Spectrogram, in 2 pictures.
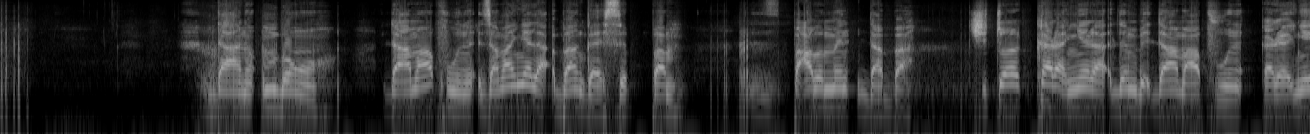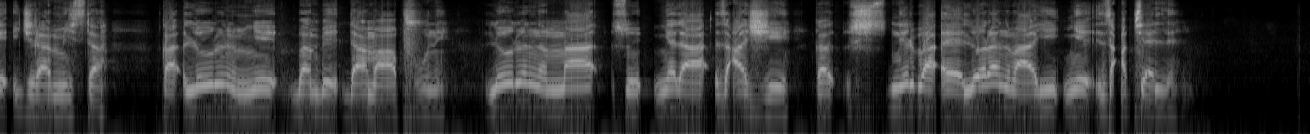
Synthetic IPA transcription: daː˨nɨ˨m̩˦bɔ˦ŋɔ˨ | daː˨maː˦pʰuː˨nɨ˨za˨ma˦ɲɛ˦la̰˨ba˦ŋɡa˨lsɨ˨ | pa˦m | pa˨ʔa˦bɨ˦mɨ˦nda˨bːa˨ | t͡ʃi˨tɔ˦ɾka˦ɾa˨ɲɛ˦la˨dɨ˦m˦bɛ˨daː˦maː˨˦pʰuː˨nɨ˨ka˨dɨ˨ɲɛ˦d͡ʒi˨ɾa˨mi˦sta˨ | ka˨lo˦ɾɨ˦nɨ˨mɲɛ˦ba˦mbe˦daː˦maː˨˦pʰuː˨nɨ˨ | lo˦hɾɨ˦nɨ˨mːaː˦so˦ɲɛ˦la˨za̰˦ʔa˨ʒi˨e˨ | ka˨nɨ˦ɾɨ˦ba˨lo˦ɾa˦nɨ˨maː˨ji˦ɲɛ˦za˦˨ʔpi˦ɛ˨lːɨ˨

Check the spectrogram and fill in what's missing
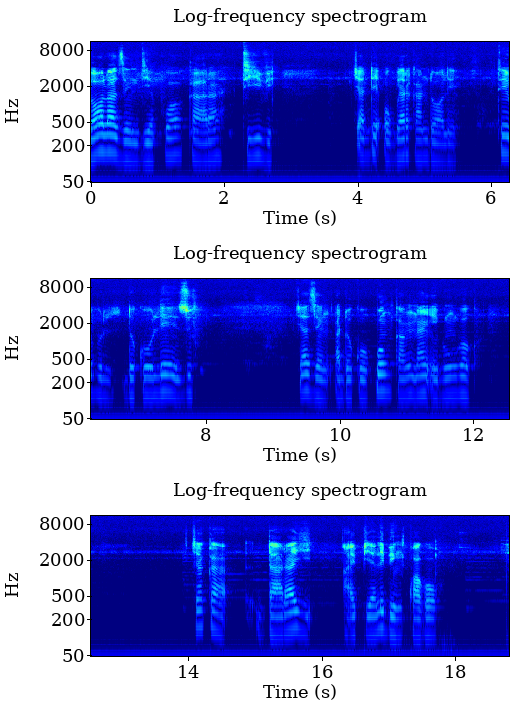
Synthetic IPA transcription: dɔː˦la˦zɪ˨ŋdɪ˨ɛ˨pʰʊ˦ɔ˦kaː˨ɾa˦ | tʰiː˦vi˨ | t͡ʃɛ̰˦dɪ˦ʔʊ˨ɡ͡bɛ˦ɾɪ˦ka˦n˦dɔː˨lɪ˨ | tʰe˦bu˨l | do˨koː˨leː˦zu˦ | t͡ʃɛ˦zɪ˨ŋa˨do˨ko˨k͡po˦ŋka˨˦ŋna˦ŋʔɪ̰˨bu˦nwo˦˨k | t͡ʃɛ˦ka˨ | daː˨ɾa˦ji˨ | a̰˨ɪ˨pɪ˨ɛ˨lɪ˦bi˨ŋka˨ɡʊ˦

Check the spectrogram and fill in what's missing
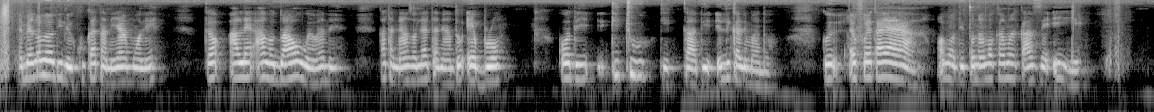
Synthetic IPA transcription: ɛ˨mɛ˨˦nɔ˦lɛ˦ɔ˦dɪ˦le˨ku˦ka˦ta˨nɪ˨ja˨mɔ˨lɪ˦ɛ˦ | kɛ˦a˦lɛ˦ʔa̰˨lɔ˧dʊ˦a˦wʊ˦˨wɛ˨wa˨˦nɛ˨ | ka˦ta˨nɪ˨a˨zɔ˧˦lɪ˦ta˨nɪ˨a˨dʊ˦ʔɛ˨blɔ˦ | kɔ˦dɪ˦ki˦t͡ʃu˦kɪ˨ka˨dɪ˨e˨li˦ka˨lɪ˨ma˨dɔ˨ | kɔ˦ɛ̰˦fʊ˦ɛ˦ka˦ja˦ja˨ɔ̰˦lɔ˨dɪ˨tɔ˨nã˨˦lɔ˦ka˦ma˦ka˨˦zɛ˨ʔɪ˦˨jɛ˨

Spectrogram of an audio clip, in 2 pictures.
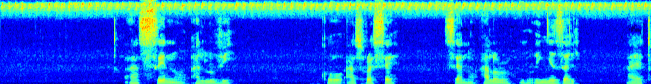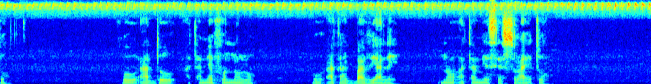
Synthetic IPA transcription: a˦sɪ˦nɔ̃˨a˦lo˨vi˦ | kʰʊ˦a̰˦sɾɛ˦sɛ˦ | sɛ̰˦nɔ̃˨ʔa˦lʊ˦lʊ˨nʊ̰̃˨ʔe˦ɲe˦zɛ˦l | a˨jɛ˦t̪ʊ˨ | kʊ˦a̰˦dʊ˦a˨t̪ʰa˨mĩ˨˦ɛ˦fʊ˨nɔ̃˦lʊ˦ | kʊ̰˦ʔa˦ka˦ɡ͡ba˦vi˨a˨lɛ˨nɔ̃˨ʔa̰˨t̪ʰa˨mĩ˨ɛ˦sɛ˨sɾa˨ɛ˦t̪ʊ˨

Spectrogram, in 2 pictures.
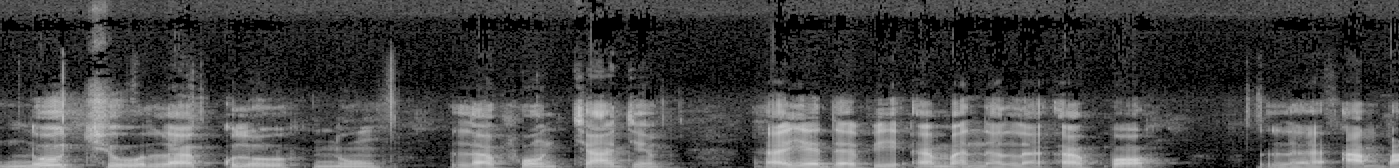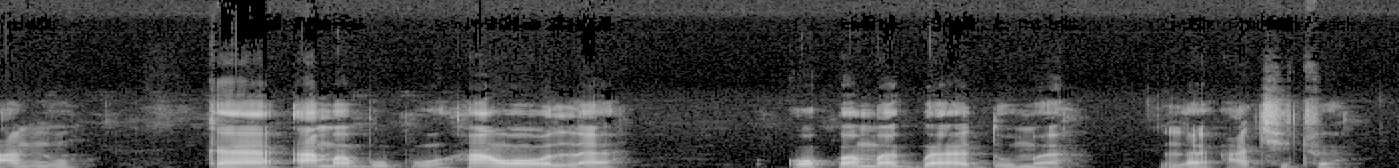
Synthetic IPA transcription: no˦t͡ʃo˦lə˨klo˦nũ˦ | lə˨ɸo˦ŋ˦t͡ʃa˦d͡ʒi˦m | ə˦jɛ˦ɖə˨vi˦ʔə˦mə˨nə̃˨lə˨ʔə˦k͡pɔ˦ | lə˨a˨ba̰˨nũ˦ | kə˦a˨mə˨bu˦bu˨hã˦wo˦lə˨ | wʔo˦ɸə˦mə̃˨ɡ͡bə˦d̪o˨mə̃˨ | lə˨ʔa˨t͡ɕi˨t̪ɾə˨

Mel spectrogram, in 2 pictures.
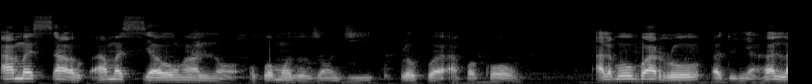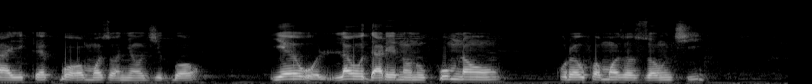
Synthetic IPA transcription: a˨m˨a̰˨me˨si˨a˨wo˦ɦã˦lɔ̃˨wo˦ɸɛ˦mɔ̃˦zɔ˨zɔ˦ŋũ˦d͡ʑi˦o˦k͡ple˦wo˦ɸɛ˦ʔa̰˨ɸɛ˨kɔ˦wo˦ | a̰˨lɛ˦be˦wo˦va˦ɖo˦e˨d̪u˨ɲ˨ã˨ɦɛ˦la˦ji˦kɛ˦k͡pɔ˦o˦mɔ̃˦zɔ˦ɲã˦wo˦d͡ʑi˦ɡ͡bɔ˦ | je˦wo˨la˦wo˦d̪a˨ɖe˦nɔ̃˨nũ˦ɸo˦m˦nã˦wo˦ | ku˦ɖe˦wo˦ɸɛ˦mɔ̃˦zɔ˦zɔ˦ŋũ˦t͡ɕi˦

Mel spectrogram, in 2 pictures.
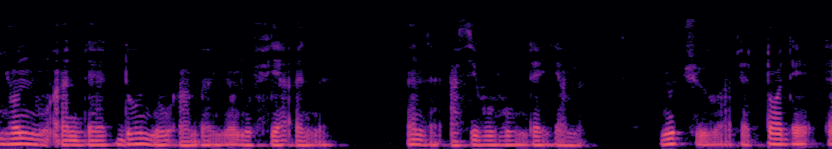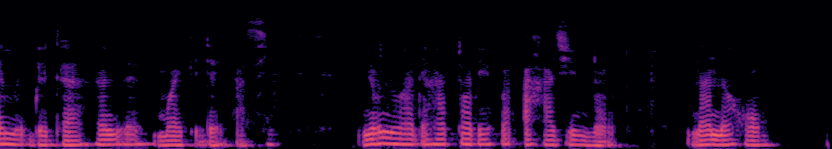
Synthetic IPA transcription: ɲɔ̃˦nũ˨ʔa˨ɖɛ˨d̪o˦nũ˦ʔa˨bɛ̰˦ɲɔ̰̃˦nũ˨fi˦a˨ʔɛ˨nɛ̃˨ | ɛ˦lɛ̰˨a˨si˦vu˦vu˦mɖɛ˦ja̰˨mɛ̃˨ | nũ˦t͡ʃṵ˨a̰˨ɖɛ̰˨t̪ɔ˦ɖɛ̰˦ɛ˦mɛ̃˨ɡ͡bɛ˨ɡa˦ɦã˦lɛ˦ma˦i˦kɖɛ˨a̰˨si˦ | ɲɔ̃˦nũ˦a˨ɖɛ˨ɦã˦t̪ɔ˦ɖɛ˦ɸɛ˦a˨xa˦d͡ʑi˦nɔ̃˨t | nã˦nɛ̃˦xɔ˦m

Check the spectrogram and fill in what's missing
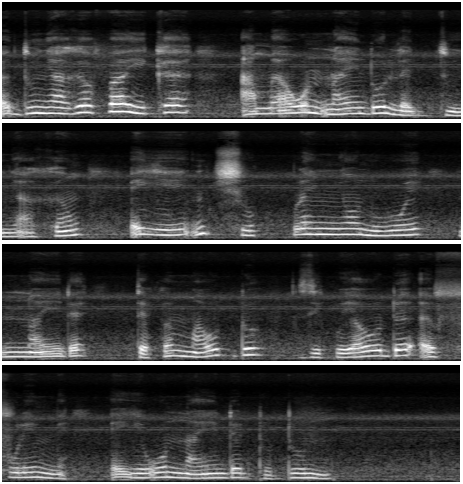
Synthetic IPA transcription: ḛ˨d̪u˨ɲã˨ɣɛ˦ɸɛ˦a˦ji˨kʰɛ˦ | a̰˨mẽ˨a̰˨wo˦nã˨ɲɛ˦ɖo˦le˨d̪u˨ɲã̰˨ɣɛ˦m | e˦jɛ˦ŋũ˦t͡ʃu˦ | k͡ple˦ɲɔ̃˦nũ˨wo˦e˦ | nã˨ɲi˦ɖɛ˦ | t̪ɛ˨ɸɛ˦mã˨wo˦ɖo˦ | zi˨k͡po˨ja˨wo˦ɖɛ˦ʔe˨fu˦li˦mɛ̰̃˨ | ḛ˦jɛ˦wo˦nã˨ɲi˦ɖɛ˦ɖo˨ɖo˦nũ˨

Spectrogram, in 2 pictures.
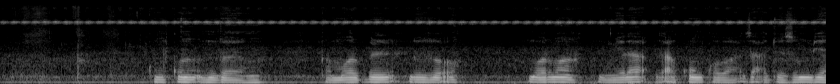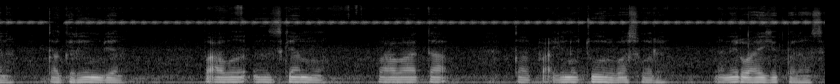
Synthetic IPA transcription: kʊ˦m˦kʊ˦nɨ˨n̩˦dɔ˦ja˨mu˦ | ka˨mɔ˦ɾbɨ˦ldɨ˦zʊ˦ʔʊ˦ | mɔ˦ɾɨ˦maː˦˨ɲɛ˨la˦za̰˦ʔkʊ˦ŋ˦kɔ˦ba˦za̰˦ʔdo˨zɨ˦m˦bi˦ɛ˦nɨ˨ | ka˨ɡɨ˨ɾɨ˦m̩˦bi˦ɛ˦nɨ˨ | pa̰˨ʔa˦βɨ˦n̩˦zɨ˦ka˦nː˦o˨ | baː˦baː˦ta˦ | ka˨pa̰˨ʔji˦no˦toː˦ɾɨ˨ba˦sɔ˦lɨ˦ | a˨nɨ˦ɾɨ˦ba˦ʒi˦k͡pa˨la˨n˨sḁ˦

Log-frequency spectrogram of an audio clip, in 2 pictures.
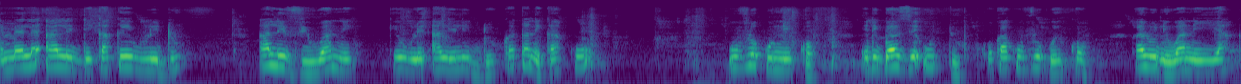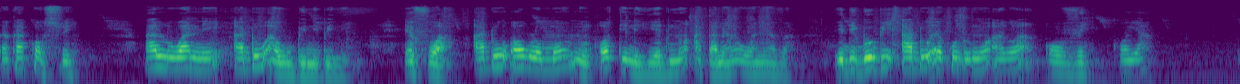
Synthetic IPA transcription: ɛ˨mɛ˨lɛ˦ʔa˨lɪ˧dɪ˨ka˦ke˦wle˦dʊ˦ | a˦le˦vi˨wa˦nɪ˧ | ke˦wle˦ʔa˦lɪ˦e˦lɪ˦do˨ka˦t̪a˦nɪ̃˨ka˦kʊ˦ | vlo˦ku˧nɪ˧kɔ˨ | e˦dɪ˦ɡ͡ba˦ze˦ʔu˦t̪u˨kɔ˦ka˦ku˦vlo˦ku˨e˨˦kɔ˦˨ | ka˦lʊ˦nɪ˨wa˦nɪ˧ja˦ka˦ka˦kɔ˦˨sʊ˨˦ɪ˦ | a˦lʊ˦a˦nɪ˦a˨dʊ˦ʔa˨wu˨be˨ne˨be˨ne˨ | ɛ˨fʊ˨a˨ | a˨dʊ˦ʔɔ˦ɣlɔ˧mɔ̃˦nʊ˨ɔ˦tɪ˦lɪ˨jɛ˨dʊ˨nɔ̃˦ʔa˨ta˨mɪ̃˨a˨˦ɔ˦wa˨nɪ˨˦a˨va˨ | e˨dɪ˨ɡ͡bo˦bɪ˦ʔa˨dʊ˦ɛ˦kʊ˦dʊ˨nɔ̃˦ʔa˨ɣla̰˦ɔ˨vɛ˨ | kʰɔ˧ja˦

